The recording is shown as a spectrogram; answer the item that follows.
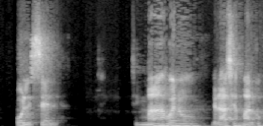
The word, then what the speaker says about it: Polesel: voy a dar la bienvenida formal a Marcos Polesei. Sí. ¿Se pronuncia bien así? Polesei. Polesel, con L al final.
